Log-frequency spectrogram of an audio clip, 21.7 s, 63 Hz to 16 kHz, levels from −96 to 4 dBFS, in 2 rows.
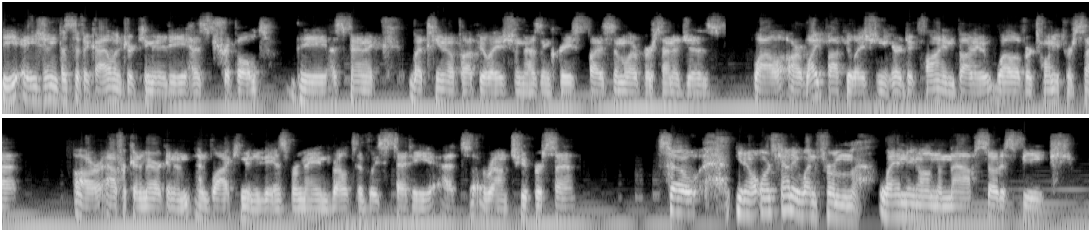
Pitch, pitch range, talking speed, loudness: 100 Hz, 90-105 Hz, 150 wpm, -17 LUFS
